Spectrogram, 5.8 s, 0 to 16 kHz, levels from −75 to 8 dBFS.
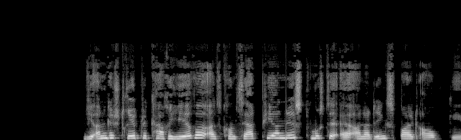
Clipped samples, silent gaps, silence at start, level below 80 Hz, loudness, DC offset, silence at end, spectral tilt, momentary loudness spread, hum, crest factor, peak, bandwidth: under 0.1%; 4.96-5.00 s, 5.55-5.61 s; 1.05 s; -54 dBFS; -13 LUFS; under 0.1%; 0 s; -4.5 dB/octave; 6 LU; none; 14 dB; 0 dBFS; 11 kHz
